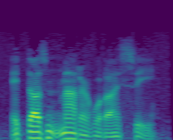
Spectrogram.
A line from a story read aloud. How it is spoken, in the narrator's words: said Insignia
